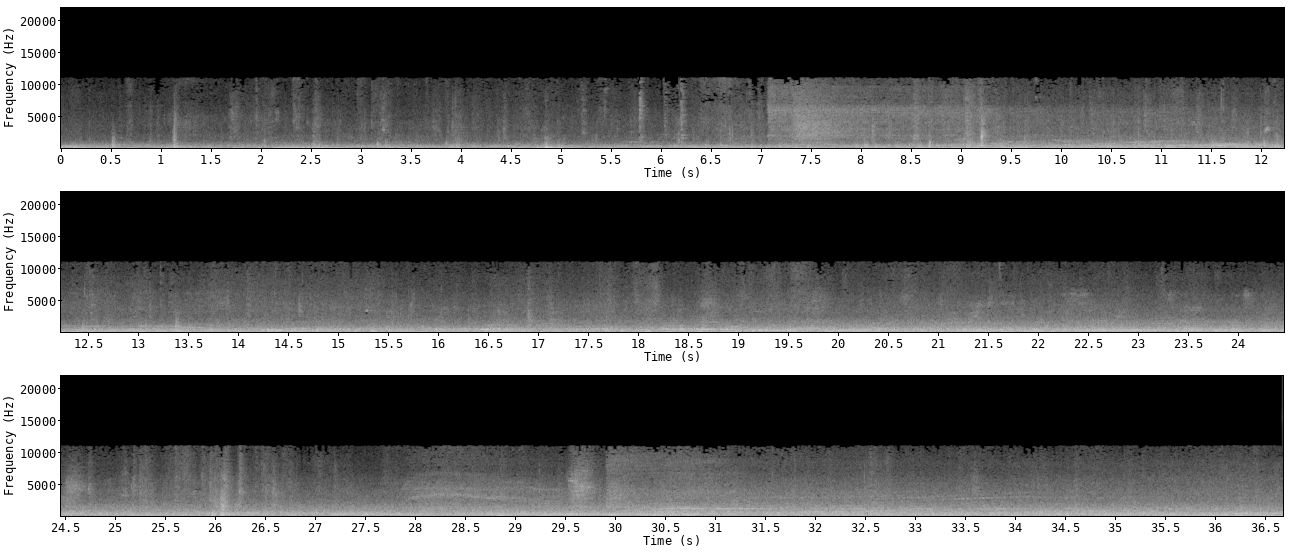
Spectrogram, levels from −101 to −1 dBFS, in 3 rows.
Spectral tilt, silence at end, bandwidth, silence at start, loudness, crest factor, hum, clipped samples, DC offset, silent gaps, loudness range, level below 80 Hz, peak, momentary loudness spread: -6 dB/octave; 0 s; 11.5 kHz; 0 s; -30 LUFS; 20 dB; none; under 0.1%; under 0.1%; none; 5 LU; -40 dBFS; -8 dBFS; 7 LU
